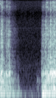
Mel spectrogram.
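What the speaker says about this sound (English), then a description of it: "So now let's sew up the seam." A sewing machine stitches a fabric seam for upcycled scrap-fabric Christmas cards, its whirring running in two bursts separated by a brief pause near the middle.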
